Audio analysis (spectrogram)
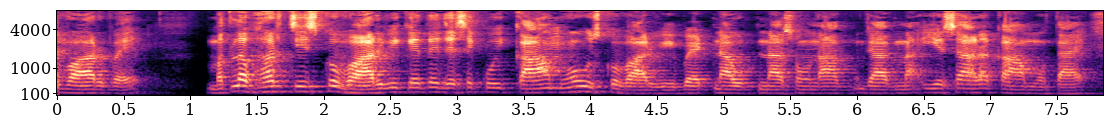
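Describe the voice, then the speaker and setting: A male teacher walks through a word list at an unhurried, deliberate pace, saying each term twice and pausing to check in with his viewers. His mid-pitched voice rings in a roomy, echoey space. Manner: repeats words slowly, checks in with "ठीक है दोस्तों". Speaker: language teacher. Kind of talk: slow spoken lesson, explaining word by word.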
